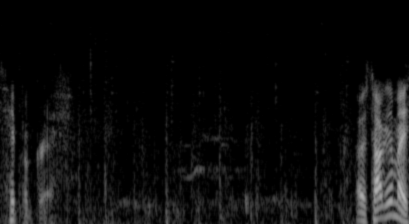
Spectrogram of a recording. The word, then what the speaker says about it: hippogriff: the animal the beast's name was uh called hypocrite but it's called It's pronounced hippogriff I was talking to my sister I always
